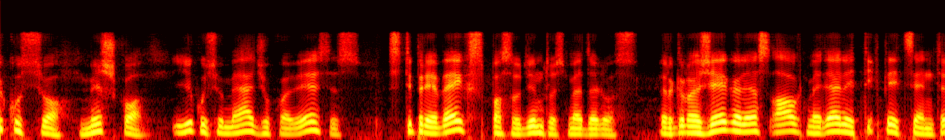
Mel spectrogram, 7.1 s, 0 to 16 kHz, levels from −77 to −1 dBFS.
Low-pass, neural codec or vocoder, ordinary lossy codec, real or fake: 7.2 kHz; codec, 16 kHz, about 1 kbps, DyCAST, with the encoder's durations; MP3, 96 kbps; fake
